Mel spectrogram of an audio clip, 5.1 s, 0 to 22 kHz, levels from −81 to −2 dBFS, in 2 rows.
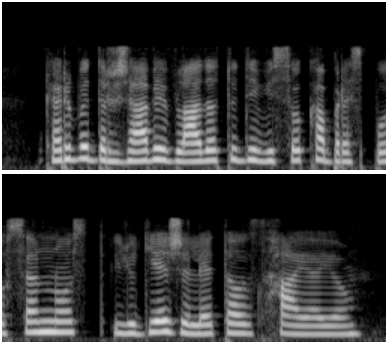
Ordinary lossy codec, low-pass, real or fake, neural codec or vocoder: none; 7.2 kHz; real; none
